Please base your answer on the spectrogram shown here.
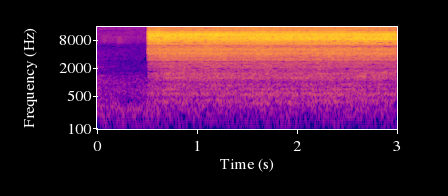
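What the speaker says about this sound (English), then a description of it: "We just wait for it to dry a little bit while I'm cleaning the airbrush." An airbrush sprays Vallejo airbrush cleaner in a steady, loud, continuous hiss that starts abruptly and holds without a break, close up, with no talking.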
